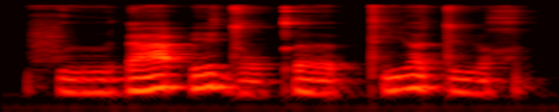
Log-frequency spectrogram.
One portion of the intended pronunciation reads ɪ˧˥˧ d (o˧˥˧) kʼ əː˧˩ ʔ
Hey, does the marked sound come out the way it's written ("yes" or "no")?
no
